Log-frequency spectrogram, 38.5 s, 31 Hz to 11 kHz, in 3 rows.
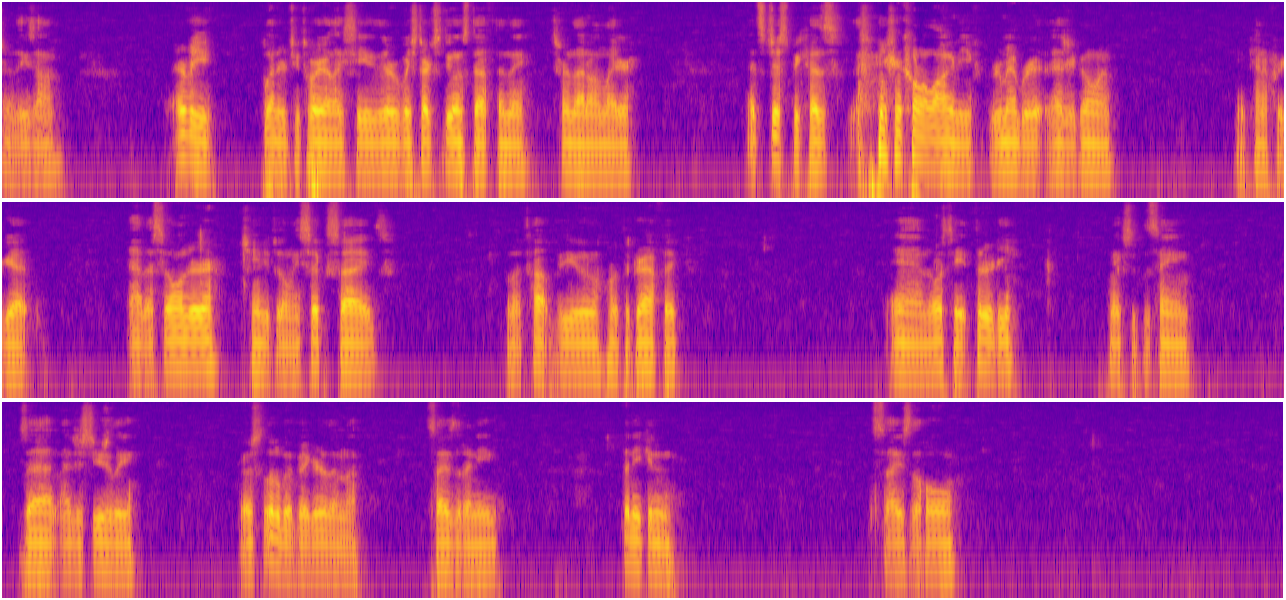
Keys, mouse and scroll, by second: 0.5-1.7 middle drag, 4.1-6.3 middle drag, 6.4-7.6 middle drag, 7.6 shift+a, 11.2-13.0 drag, 16.0 KP_7, 17.4 KP_5, 17.9 z, 19.9-22.1 middle drag, 22.1 r, 24.6 s, 29.9 middle click, 30.2 KP_1, 30.5 middle click, 31.6 g, 32.9 click, 33.6 s, 34.1 click, 36.3 g.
